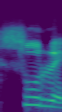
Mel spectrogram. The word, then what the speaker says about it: सूर्य: उच्चारण हम स और य के बीच में करेंगे, ठीक है। स बड़े उ की मात्रा सु, र ये क्या बना, सूर्य।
